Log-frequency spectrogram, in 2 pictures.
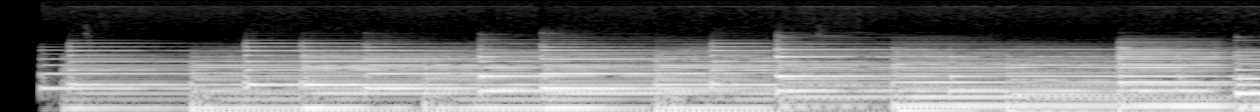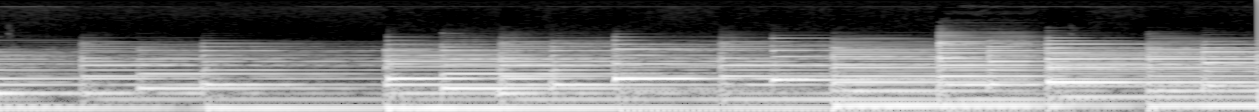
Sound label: Piano Improv; Onward Christian Soldiers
